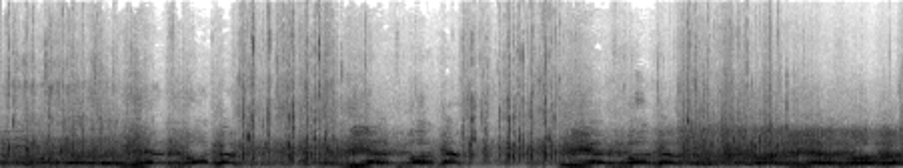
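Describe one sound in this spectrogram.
A large crowd of men chants loudly in a vast echoing stadium.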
